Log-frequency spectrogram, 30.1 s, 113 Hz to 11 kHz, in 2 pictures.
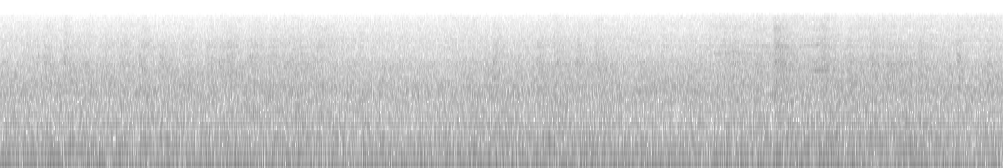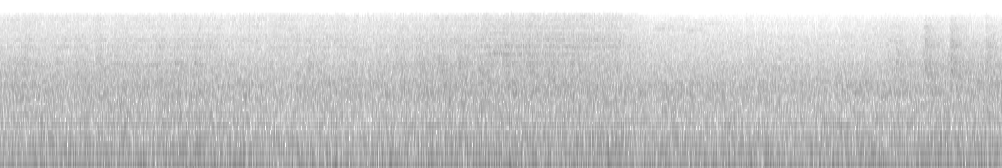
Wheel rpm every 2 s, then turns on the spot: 0, 0, 0, 0, 0, 0, 0, 0, 0, 0, 0, 0, 0, 0, 0.
none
